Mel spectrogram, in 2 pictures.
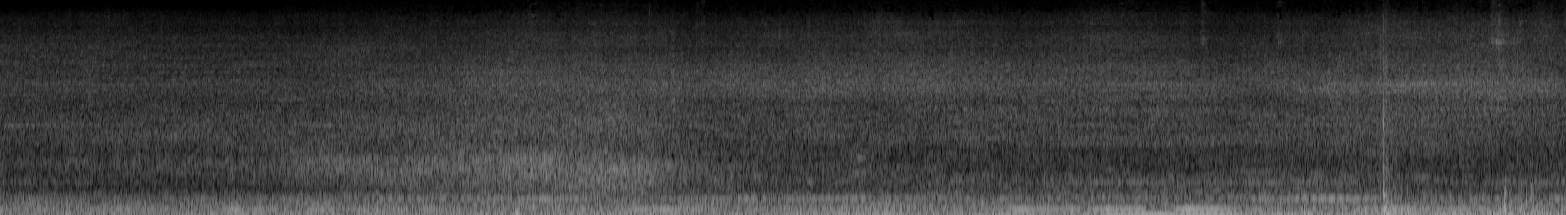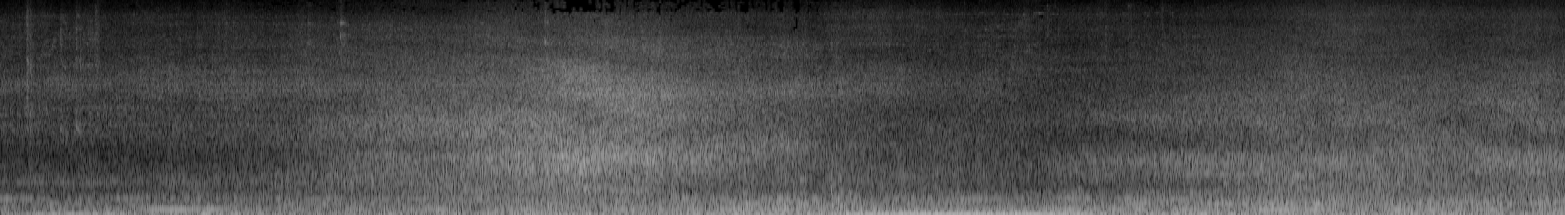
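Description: Road traffic: a steady low engine hum with cars passing, loudest about two-thirds of the way through.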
